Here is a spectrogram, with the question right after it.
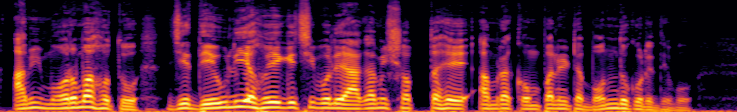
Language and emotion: Bengali, sad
